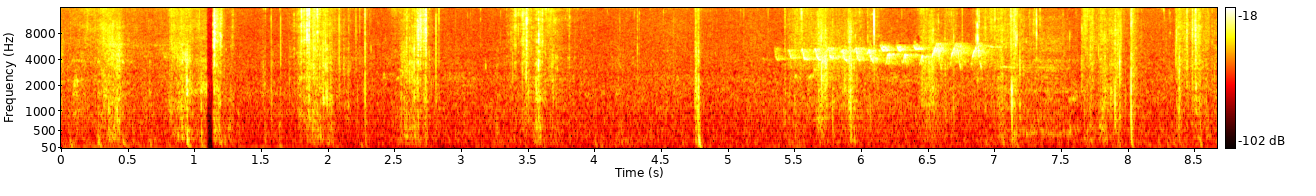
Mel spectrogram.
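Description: Person chewing raw peppers: faint, scattered crunches. A brief high twittering sounds a little past the middle.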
